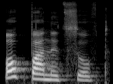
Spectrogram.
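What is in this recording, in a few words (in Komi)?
ог паныд сувт, Komi, female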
